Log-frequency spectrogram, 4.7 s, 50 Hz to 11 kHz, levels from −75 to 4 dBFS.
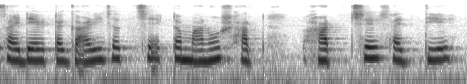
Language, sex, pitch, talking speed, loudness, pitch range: Bengali, female, 240 Hz, 130 wpm, -15 LUFS, 230-255 Hz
